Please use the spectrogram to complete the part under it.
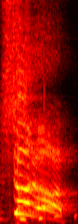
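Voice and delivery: high, loud, laughing yell; mock defensive yell. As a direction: play the homeless guy snapping back. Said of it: "He's like".

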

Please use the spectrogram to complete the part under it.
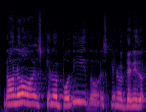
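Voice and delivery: mock excuses. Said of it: "y me dice".

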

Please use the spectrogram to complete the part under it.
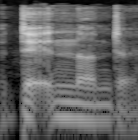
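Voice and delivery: "didn't under" as di'n-nunder; t dropped. Shown as a demonstration. Teacher modelling for practice, "didn't under" without t. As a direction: drop the t linking "didn't under". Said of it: "这个特的音也会省略".

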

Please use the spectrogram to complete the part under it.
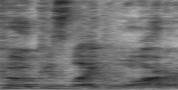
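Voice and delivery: ordinary talk, nothing marked

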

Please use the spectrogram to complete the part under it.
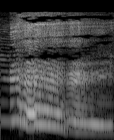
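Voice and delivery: high, loud, falling whinny; whinny out like a horse; horse neigh. A narrator's reading. Horse joining the farmyard chorus, loud high neigh. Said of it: "said the horse".

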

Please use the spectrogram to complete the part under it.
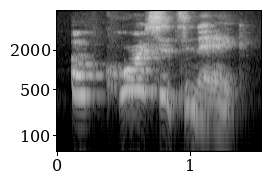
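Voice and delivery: high-pitched, huffed retort; storybook duck in a huff; huffy. A narrator's reading. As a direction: huff it out high, offended at being told. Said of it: "huffed Duck".

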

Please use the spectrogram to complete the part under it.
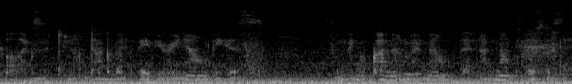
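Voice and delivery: hushed whisper to herself. Retold or imitated. Telling herself not to reveal the baby's gender, whispered. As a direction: whisper a warning so no one hears.

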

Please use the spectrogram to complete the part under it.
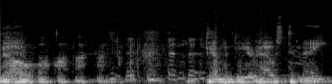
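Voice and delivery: creepy monster voice. Pretend. Spooky threat voice again.

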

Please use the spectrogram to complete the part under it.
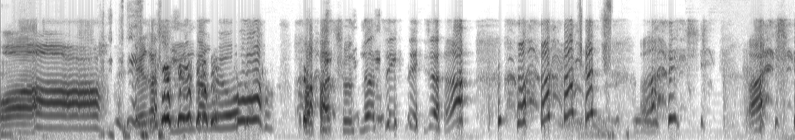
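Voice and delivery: high-pitched laughing disbelief; laughing panic. Real, not acted. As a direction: laugh in shocked frustration. Dying in game, laughing panic.

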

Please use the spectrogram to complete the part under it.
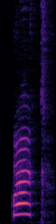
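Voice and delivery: very high squeaky duck quack; high cartoon duck quack. Imitating the duck alert sound.

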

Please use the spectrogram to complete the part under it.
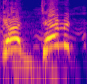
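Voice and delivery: laughing frustration. Acted.

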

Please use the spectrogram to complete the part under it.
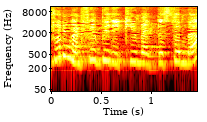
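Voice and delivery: high, fast shocked outburst. Retold or imitated. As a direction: gasp it out in disbelief. Auntie shocked at nephew's change.

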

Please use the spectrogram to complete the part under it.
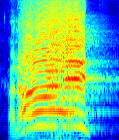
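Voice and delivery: huge high shout; testing the echo. Acted. Tiger testing the echo, very loud high shout. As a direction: bellow it out to make the room ring. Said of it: "said the tiger, just testing the echo".

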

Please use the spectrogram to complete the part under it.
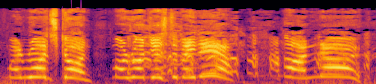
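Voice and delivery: yelling. Real, not acted. Angler who just lost his rod, yelling. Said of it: "Why are you two yelling".

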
